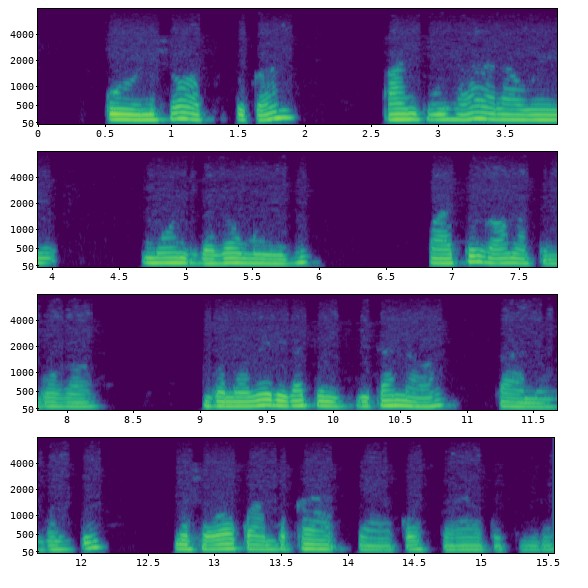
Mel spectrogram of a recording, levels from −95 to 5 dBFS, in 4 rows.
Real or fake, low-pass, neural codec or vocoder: real; 7.2 kHz; none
